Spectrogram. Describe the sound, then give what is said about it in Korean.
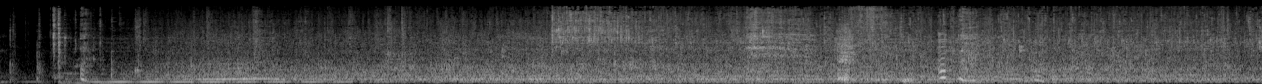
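Water runs steadily from a faucet over a knife, scattering blood off it, in a continuous hissing stream, moderately loud, growing a little stronger partway through, with a low hum at the start. “모터 소리 아래서 경자 씨는 수도꼭지를 열어 칼 위로 핏물이 흩어지는 것을 보았다.”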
